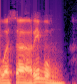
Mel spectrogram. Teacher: kita tukarkan daripada bunyi Nun kepada bunyi mim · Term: hukum iqlab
